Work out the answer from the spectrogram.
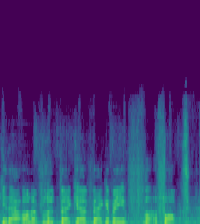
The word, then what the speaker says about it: Vogt: Olaf Ludwig Vegeby, Vogt. I always stumble over his name, but that's the pronunciation.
